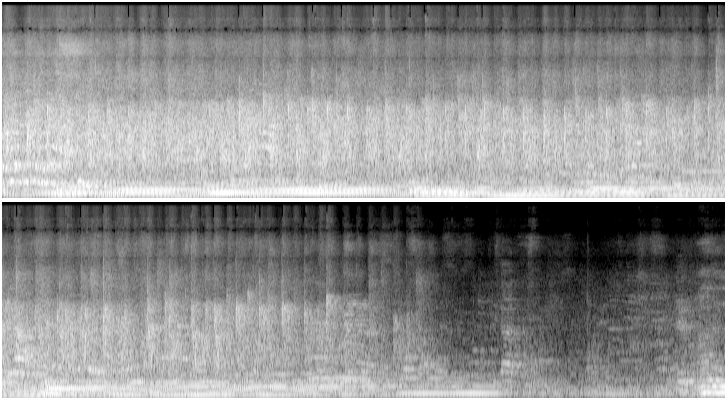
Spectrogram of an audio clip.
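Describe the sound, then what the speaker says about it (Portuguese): A church congregation applauds, a long, dense wash of clapping with musical tones underneath, fading toward the end before picking up again. "Aplaudam esse nome"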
